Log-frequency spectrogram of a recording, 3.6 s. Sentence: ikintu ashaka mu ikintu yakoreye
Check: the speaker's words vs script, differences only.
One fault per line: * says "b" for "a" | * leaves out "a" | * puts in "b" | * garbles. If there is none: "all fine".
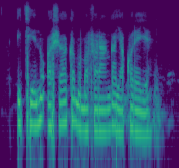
* says "mafaranga" for "ikintu"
